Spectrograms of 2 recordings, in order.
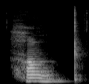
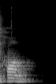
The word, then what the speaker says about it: ham: The seed sound hung. It looks like hang, but it's pronounced hung.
